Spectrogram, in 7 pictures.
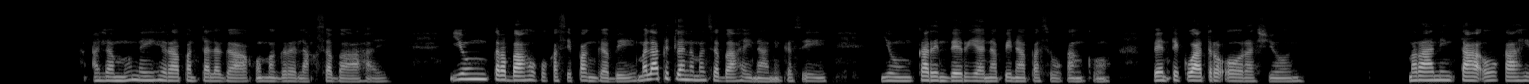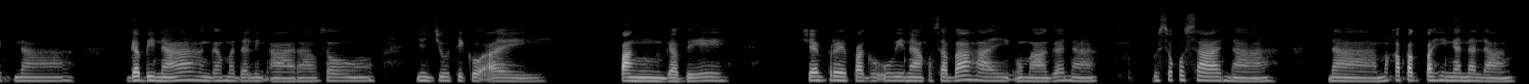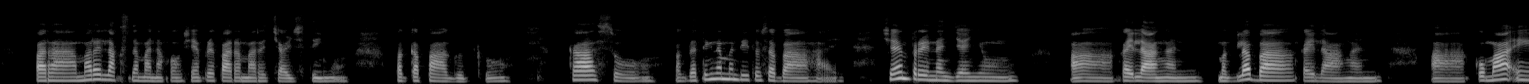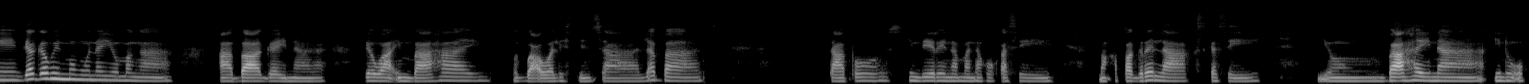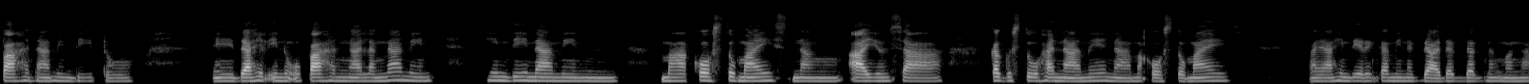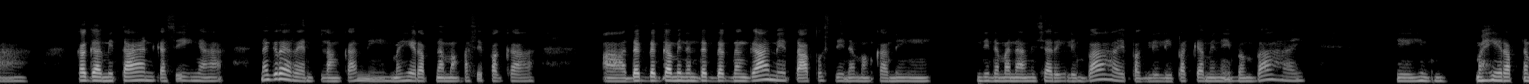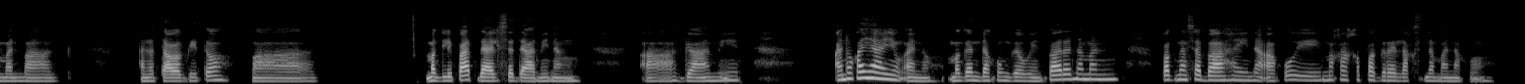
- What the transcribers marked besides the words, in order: other background noise; tsk
- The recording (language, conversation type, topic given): Filipino, advice, Bakit nahihirapan akong magpahinga at magrelaks kahit nasa bahay lang ako?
